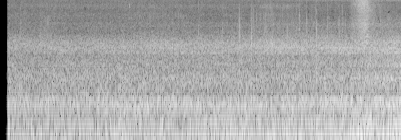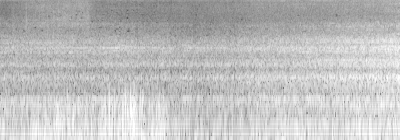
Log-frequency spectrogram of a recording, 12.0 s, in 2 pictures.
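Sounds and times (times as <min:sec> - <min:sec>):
diesel locomotives rumbling: 0:00.1 - 0:12.0
brief hiss: 0:05.2 - 0:05.8, 0:06.4 - 0:07.5.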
